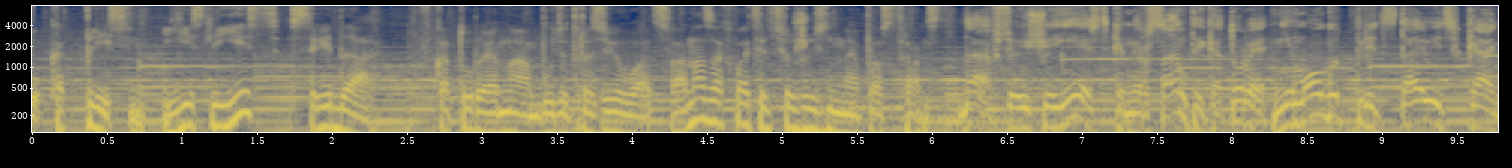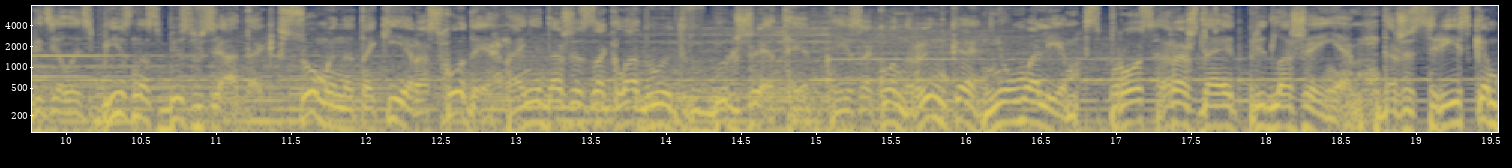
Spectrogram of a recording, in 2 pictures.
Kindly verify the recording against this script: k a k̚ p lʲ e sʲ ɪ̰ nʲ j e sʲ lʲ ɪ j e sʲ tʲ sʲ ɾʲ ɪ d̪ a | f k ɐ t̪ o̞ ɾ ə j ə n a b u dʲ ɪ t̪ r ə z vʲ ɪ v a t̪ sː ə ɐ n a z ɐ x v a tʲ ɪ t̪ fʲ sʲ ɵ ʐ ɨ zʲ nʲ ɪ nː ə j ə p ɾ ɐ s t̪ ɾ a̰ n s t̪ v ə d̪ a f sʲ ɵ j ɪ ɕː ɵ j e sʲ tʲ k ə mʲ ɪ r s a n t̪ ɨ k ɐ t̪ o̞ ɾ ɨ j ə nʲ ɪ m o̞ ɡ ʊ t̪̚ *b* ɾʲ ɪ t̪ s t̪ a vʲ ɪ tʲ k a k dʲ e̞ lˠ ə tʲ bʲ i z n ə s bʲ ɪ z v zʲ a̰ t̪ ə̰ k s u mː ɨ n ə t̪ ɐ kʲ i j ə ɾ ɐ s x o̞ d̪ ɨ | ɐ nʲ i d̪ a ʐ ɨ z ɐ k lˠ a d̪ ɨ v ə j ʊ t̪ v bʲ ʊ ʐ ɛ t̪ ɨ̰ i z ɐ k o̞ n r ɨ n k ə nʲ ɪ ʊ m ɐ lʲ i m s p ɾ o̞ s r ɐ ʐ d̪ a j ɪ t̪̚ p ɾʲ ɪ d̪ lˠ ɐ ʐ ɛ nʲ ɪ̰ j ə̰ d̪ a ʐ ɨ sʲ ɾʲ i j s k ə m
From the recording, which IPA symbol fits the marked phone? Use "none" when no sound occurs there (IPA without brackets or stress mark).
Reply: p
